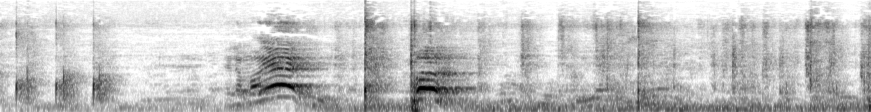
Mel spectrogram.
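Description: Sharp smacks of a sepak takraw ball being kicked during a rally, a few quick ones near the start and two louder ones around the middle, with a player's drawn-out shout in between.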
